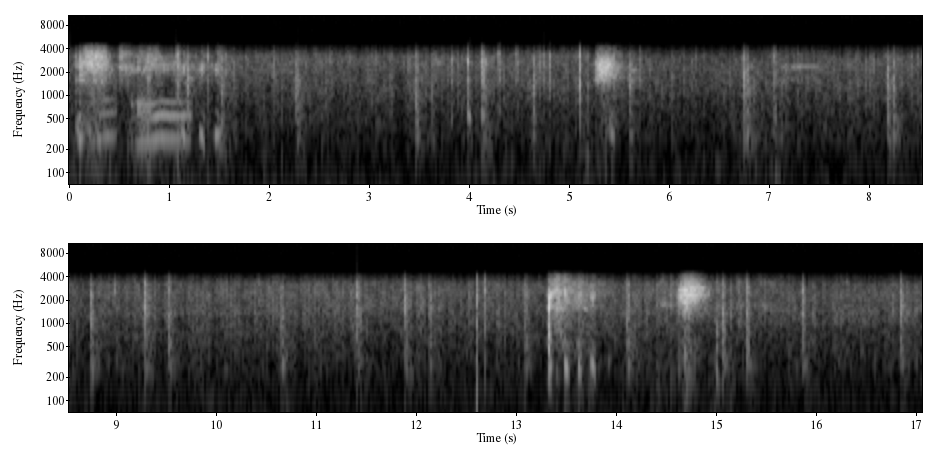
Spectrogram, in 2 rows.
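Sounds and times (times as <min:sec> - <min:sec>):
faint taps and clicks: 0:10.5 - 0:13.3, 0:14.0 - 0:17.0.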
